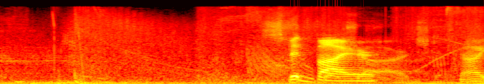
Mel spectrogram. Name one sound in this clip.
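Flames burst with a loud whoosh.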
